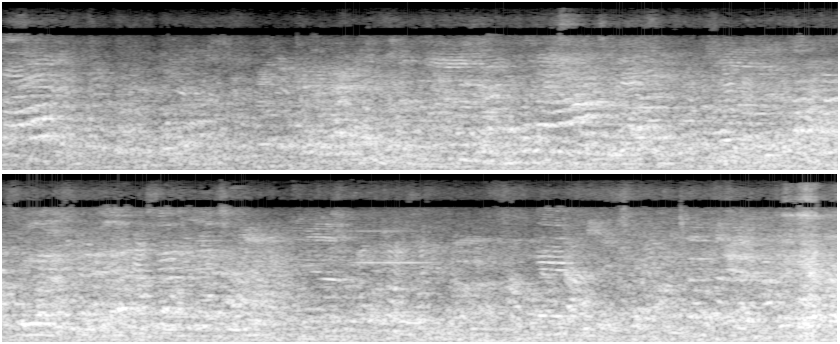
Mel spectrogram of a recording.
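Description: An elderly man sings into a microphone, heard through loudspeakers in an echoing hall.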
